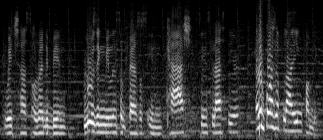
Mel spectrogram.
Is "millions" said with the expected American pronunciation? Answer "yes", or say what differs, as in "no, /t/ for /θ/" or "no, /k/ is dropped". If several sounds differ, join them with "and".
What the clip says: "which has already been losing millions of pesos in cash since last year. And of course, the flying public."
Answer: no, /s/ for /z/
